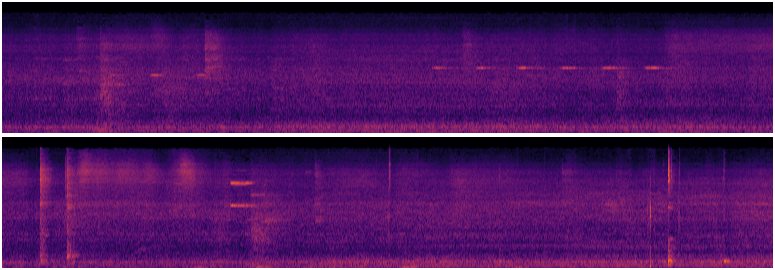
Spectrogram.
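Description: Desktop laser welding machine running idle while its screen reads 'Waiting for Simmer', a steady hum from its cooling fan and power supply. A run of short, evenly spaced electronic beeps comes about nine to thirteen seconds in, with a few sharp clicks later.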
